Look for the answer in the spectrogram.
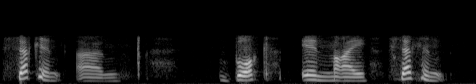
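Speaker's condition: Cerebral palsy; semi-paralyzed with nerve damage after scoliosis surgery, uses walker, great effort to sit up and speak

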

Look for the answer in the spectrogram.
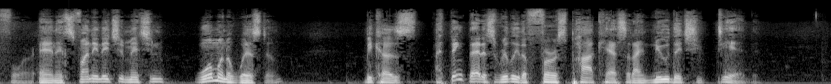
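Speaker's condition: No condition

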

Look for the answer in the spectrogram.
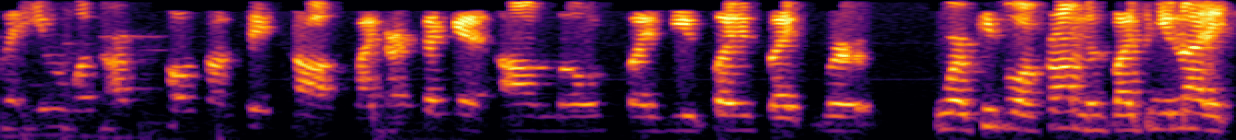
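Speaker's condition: No condition

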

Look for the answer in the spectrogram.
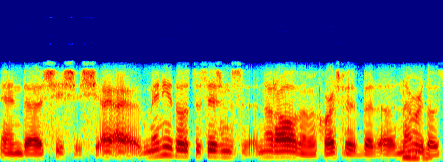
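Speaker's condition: Parkinson's disease; diagnosed while still working

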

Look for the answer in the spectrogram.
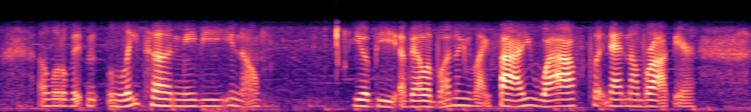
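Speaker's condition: No condition

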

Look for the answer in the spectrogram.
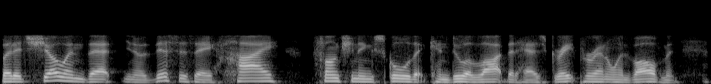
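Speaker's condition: No condition

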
